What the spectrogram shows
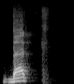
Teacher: huruf kaf dan ta ketika terlepas tidak menghasilkan bunyi baru, melainkan hanya mengembuskan napas saja. Udah. Tidak menjadi sin, tidak menjadi ha. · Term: hams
